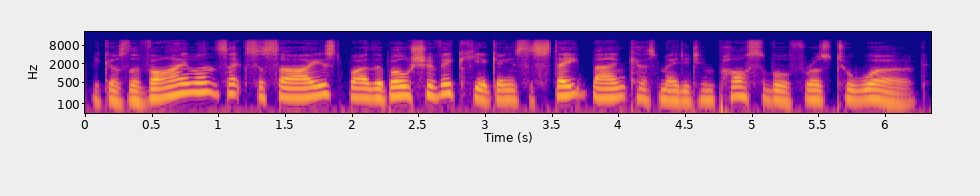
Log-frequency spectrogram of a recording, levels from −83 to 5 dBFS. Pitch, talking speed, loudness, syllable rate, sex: 155 Hz, 180 wpm, -18 LUFS, 5.5 syllables/s, male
